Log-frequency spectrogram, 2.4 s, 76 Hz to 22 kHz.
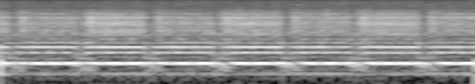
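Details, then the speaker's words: Prusa i3 MK2 3D printer after axis squaring work; steady stepper motor tones with a soft pulse about every third of a second under faint music during the self-test, everything normal. "but here we're starting our self test and it looks like uh it looks like everything's all"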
